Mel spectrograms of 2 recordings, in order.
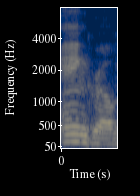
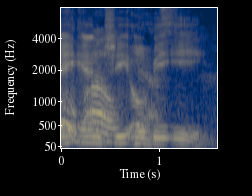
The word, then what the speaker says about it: Angove: was about to say Angrove, and that's yeah, wrong. there's no R. That's what we learned last Angold? week. Ango. Ango. Gove. Angove. Angove.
